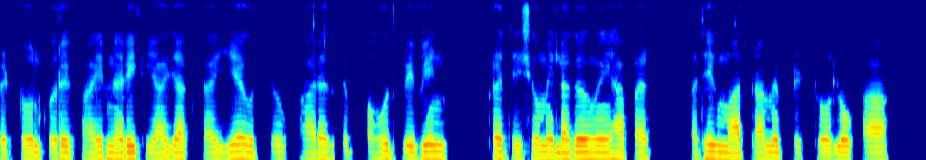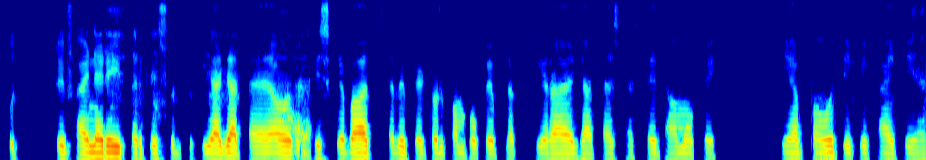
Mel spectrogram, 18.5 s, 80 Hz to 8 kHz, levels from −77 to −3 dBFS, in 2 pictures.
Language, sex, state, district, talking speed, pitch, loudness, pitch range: Hindi, male, Uttar Pradesh, Gorakhpur, 160 wpm, 115 Hz, -27 LUFS, 115-120 Hz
